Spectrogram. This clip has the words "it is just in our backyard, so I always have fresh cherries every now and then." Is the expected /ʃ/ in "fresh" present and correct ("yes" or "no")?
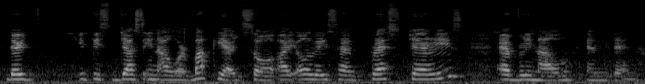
no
